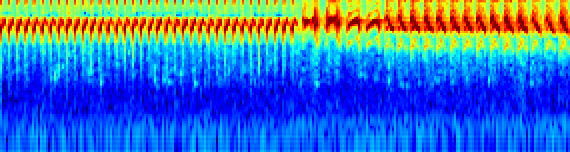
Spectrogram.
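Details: Cinereous tit master song for training songbirds: a rapid high trill that shifts midway into a shriller, more varied twittering run of quick notes, continuing without pause.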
